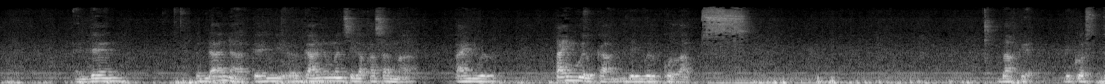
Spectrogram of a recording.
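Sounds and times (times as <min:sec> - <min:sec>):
fan humming: 0:00.0 - 0:11.0.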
